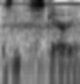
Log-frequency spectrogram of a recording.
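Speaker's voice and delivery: hushed spooked whisper. Real, not acted. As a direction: breathe it out, creeped out. Spooked by an eerie picture.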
